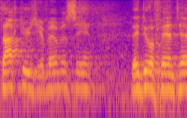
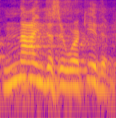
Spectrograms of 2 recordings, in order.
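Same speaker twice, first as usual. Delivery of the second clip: normal talking voice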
